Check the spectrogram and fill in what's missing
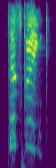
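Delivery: very high, loud happy yell. A narrator's reading. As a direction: yell his name in joy. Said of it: "she yelled".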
